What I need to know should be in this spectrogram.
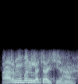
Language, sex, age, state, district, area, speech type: Maithili, male, 30-45, Bihar, Sitamarhi, rural, conversation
